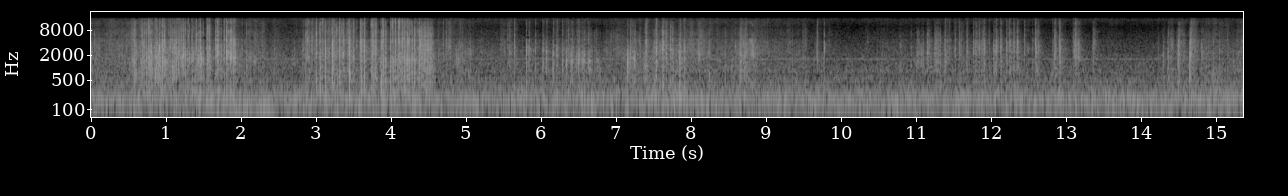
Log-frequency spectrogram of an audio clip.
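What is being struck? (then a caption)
Pair of leather gloves. Gloved palms and fingers of a pair of black leather gloves, worn on both hands, are pressed and rubbed together. The result is a creaking, crinkling leather sound in bright, dense bursts that swell and fade over the clip, with quieter stretches between.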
